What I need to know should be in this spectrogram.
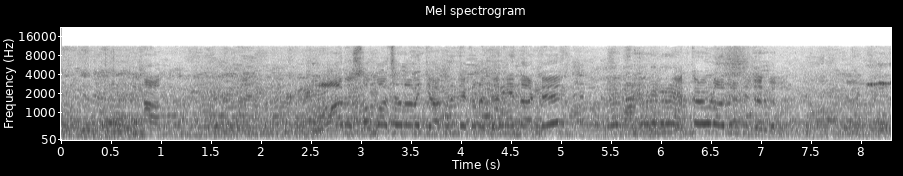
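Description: A middle-aged man speaks forcefully into microphones close by.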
